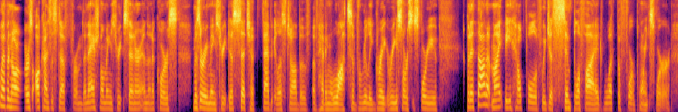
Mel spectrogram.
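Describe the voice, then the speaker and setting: A woman with an American accent speaks at a fairly quick pace in a bright, sharp tone, with a very deep, low pitch and fairly even intonation. The sound is dry and close with no echo, over a quiet background. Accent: slight Southern picked up over Midwestern. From Kansas, US Midwest. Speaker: state program coordinator, workshop presenter. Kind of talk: webinar presentation. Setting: online webinar. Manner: casual, conversational.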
